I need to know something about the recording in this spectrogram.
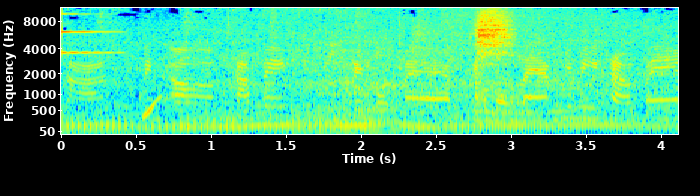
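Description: A motor vehicle engine idling close by, a steady low drone under women talking.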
